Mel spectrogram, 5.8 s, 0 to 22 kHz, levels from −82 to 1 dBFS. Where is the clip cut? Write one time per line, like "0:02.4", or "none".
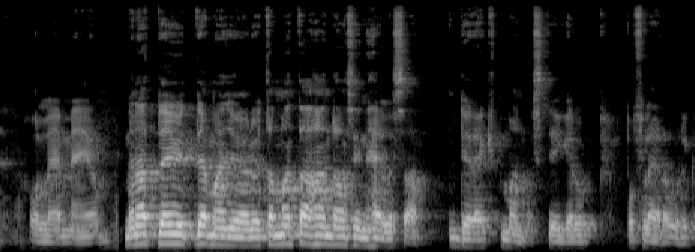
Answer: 0:01.0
